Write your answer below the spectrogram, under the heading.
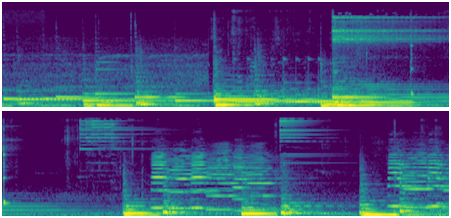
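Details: Mallet percussion music like marimba and vibraphone plays in uneven phrases, with ringing high chimes and deep low notes, with no animal voice heard.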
